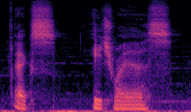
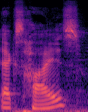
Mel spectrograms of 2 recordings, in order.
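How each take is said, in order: First: Each letter is said separately. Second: The last part is said as one word. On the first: "Or is it acronym kind of thing?" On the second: "Is that how you pronounce it?"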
